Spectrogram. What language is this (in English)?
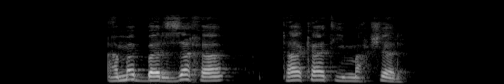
Central Kurdish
